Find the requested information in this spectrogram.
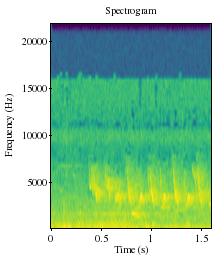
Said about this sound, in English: Seti's warbler again, getting a bit closer. See if we can get that explosive burst of Seti's warbler.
